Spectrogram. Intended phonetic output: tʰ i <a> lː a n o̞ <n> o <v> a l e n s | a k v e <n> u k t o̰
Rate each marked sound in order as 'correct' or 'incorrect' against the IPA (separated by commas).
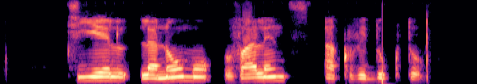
incorrect, incorrect, correct, incorrect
